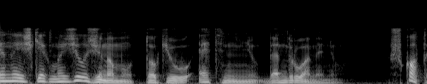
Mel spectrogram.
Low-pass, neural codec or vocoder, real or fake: 5.4 kHz; none; real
